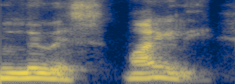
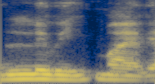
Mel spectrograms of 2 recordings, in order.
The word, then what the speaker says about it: Lewis Miley: But I heard Eddie Howe call him Louis, right? So to me, his manager clearly knows how to pronounce his name. So I'm going to call him Louis Miley. I'm not calling him Lewis Miley.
